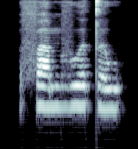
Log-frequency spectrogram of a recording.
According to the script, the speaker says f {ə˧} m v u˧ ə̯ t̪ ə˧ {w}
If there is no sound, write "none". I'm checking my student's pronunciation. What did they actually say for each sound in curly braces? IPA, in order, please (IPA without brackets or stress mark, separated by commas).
a˧, w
